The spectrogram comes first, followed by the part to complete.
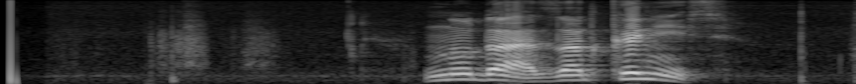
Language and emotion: Russian, angry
